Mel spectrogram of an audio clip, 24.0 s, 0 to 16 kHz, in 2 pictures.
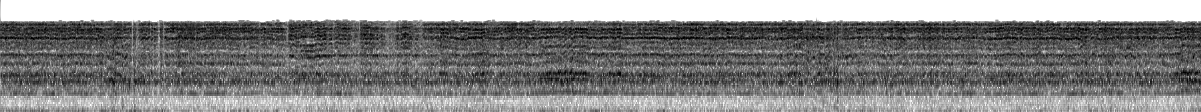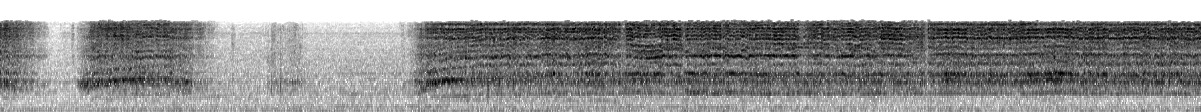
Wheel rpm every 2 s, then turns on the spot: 160, 160, 160, 160, 160, 160, 80, 20, 110, 160, 160, 160.
14-16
